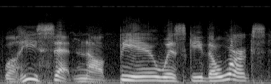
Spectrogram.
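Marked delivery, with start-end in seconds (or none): none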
